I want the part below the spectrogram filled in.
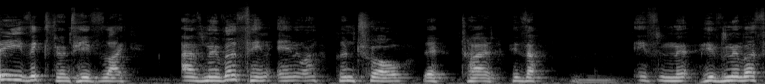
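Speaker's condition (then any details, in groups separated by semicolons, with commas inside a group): Cerebral palsy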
